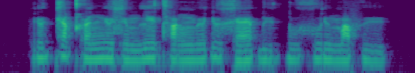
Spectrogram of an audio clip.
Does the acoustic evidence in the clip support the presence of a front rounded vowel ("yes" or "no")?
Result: yes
